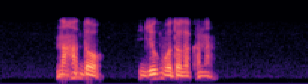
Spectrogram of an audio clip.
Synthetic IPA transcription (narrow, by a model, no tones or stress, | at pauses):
naɦaʔd̪ɔ | d͡ʒuk̚bɔd̪ɔlakana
